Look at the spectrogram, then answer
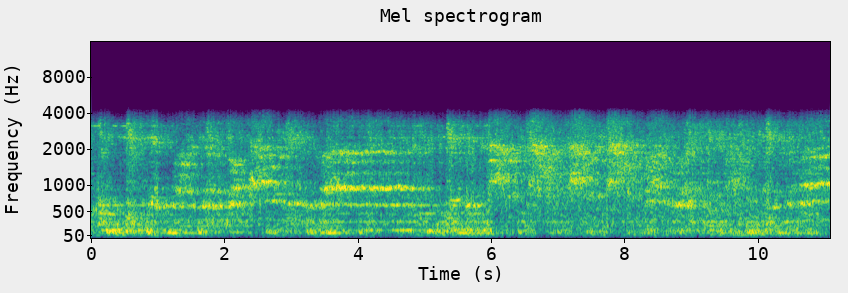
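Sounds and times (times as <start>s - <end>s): children's choir singing: 0.0s - 11.0s
musical accompaniment: 0.0s - 11.0s.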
